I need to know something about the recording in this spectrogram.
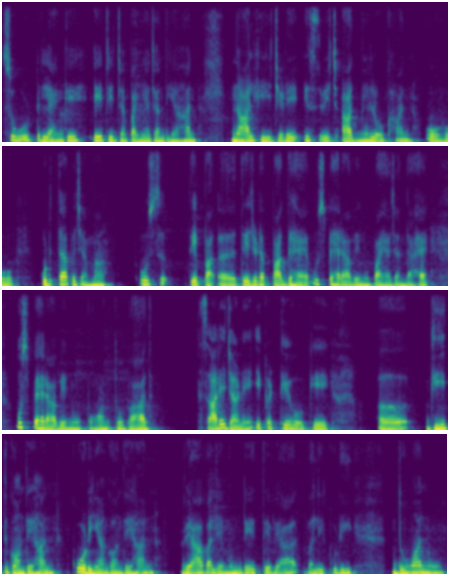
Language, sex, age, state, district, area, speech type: Punjabi, female, 45-60, Punjab, Fatehgarh Sahib, urban, spontaneous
